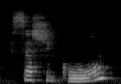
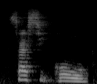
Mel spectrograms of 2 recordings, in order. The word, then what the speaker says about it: сашико: Я нашла по меньшей мере 5 вариантов, в том числе и от носителей языка. Что я нашла? Сашика, сашика, сашико, сашко, сасико. Смею предположить, что эти произношения могут зависеть от географического расположения носителя языка.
